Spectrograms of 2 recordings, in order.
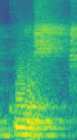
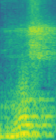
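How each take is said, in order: First: গোস্ট with a plain hard g, silent h; গোস্ট opening on unaspirated g; correct pronunciation. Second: ঘোস্ট with a breathed, aspirated gh; wrong pronunciation. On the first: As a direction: say গোস্ট without any puff after the g. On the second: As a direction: say ঘোস্ট with the h heard after the g. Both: Shown as a demonstration. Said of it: "এটা হচ্ছে ভুল উচ্চারণ".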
